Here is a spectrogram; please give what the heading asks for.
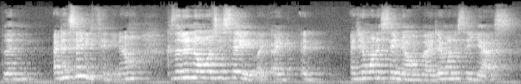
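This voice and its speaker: A young woman with a high, sharp, bright voice talks openly through a long personal story, rambling and swearing as she goes. She is recorded in a very echoey room from some distance. A faint noise sits under her voice. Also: fairly quick. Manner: candid, rambling, with frequent swearing and fillers. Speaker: vlogger. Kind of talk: confessional storytime monologue.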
